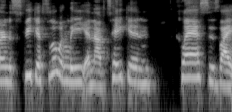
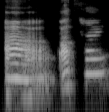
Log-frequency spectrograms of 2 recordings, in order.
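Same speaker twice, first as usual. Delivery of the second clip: mom's reluctant okay; 8 dB quieter, slower than usual. Retold or imitated. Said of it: "And she's like".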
